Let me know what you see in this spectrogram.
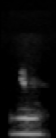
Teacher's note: এই মিম অক্ষরটা 2 ঠোঁটের শুকনো জায়গা থেকে উচ্চারণ হবে আর 4 আলিফ টেনে পড়তে হবে।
